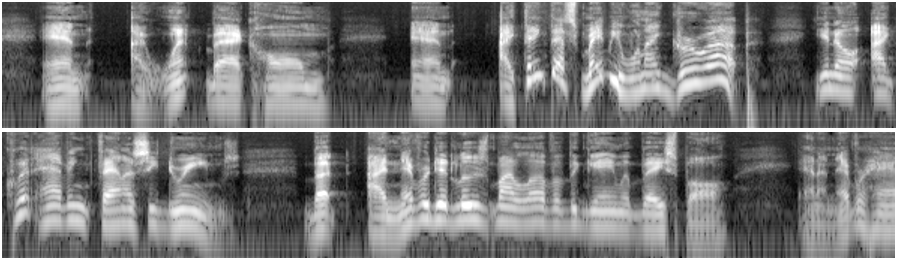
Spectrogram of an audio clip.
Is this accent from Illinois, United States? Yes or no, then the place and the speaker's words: no; Princeton, Indiana, United States; My hometown is a little town of about 7,000 people in southern Indiana, Princeton, Indiana.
